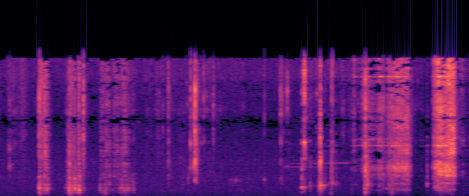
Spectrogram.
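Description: A small solid gray pressed clay or chalk stick, held in the hand, is scraped along its edge with a metal knife blade, leaving shavings on the tray. The scraping comes as short, irregular, dry rasping strokes with a bright, crumbly texture and almost no low end. It ends with a longer, louder scrape.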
